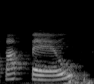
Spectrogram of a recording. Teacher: a sílaba mais forte é o pel, certo? Então, como a sílaba mais forte é pel, é a última sílaba da palavra, por isso a gente chama de oxítona, certo?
